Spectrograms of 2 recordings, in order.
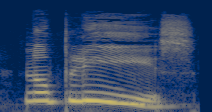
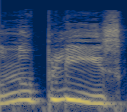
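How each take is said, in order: First: High whiny pleading; whining. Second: High whiny plea; whining. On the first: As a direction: beg like a spoiled girl. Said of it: "начала упрашивать". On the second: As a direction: drag out the please. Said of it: "заныла". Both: A narrator's reading.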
